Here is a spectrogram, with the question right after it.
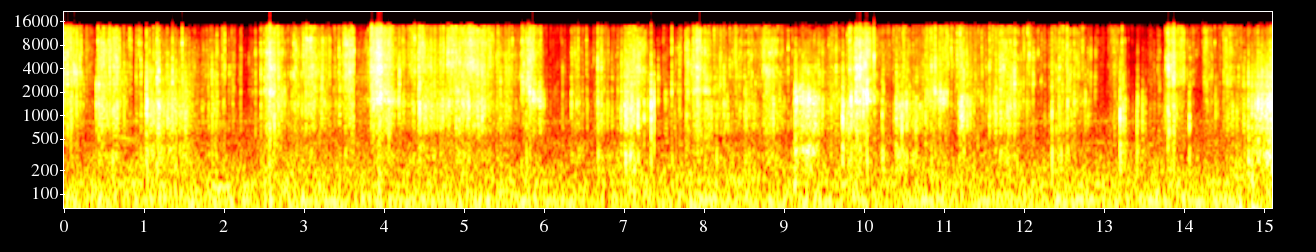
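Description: Fingers crush and snap thin, flat, dried orange soap slices into flakes on a wooden table. The result is a steady run of dry, bright crunching and crackling with brief sharp snaps and almost no low end.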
